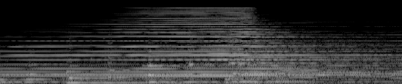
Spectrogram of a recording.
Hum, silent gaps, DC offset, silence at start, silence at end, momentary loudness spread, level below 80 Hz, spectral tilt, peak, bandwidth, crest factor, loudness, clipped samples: none; none; under 0.1%; 0 s; 0 s; 11 LU; -44 dBFS; -3 dB/octave; -14 dBFS; 15.5 kHz; 16 dB; -28 LUFS; under 0.1%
